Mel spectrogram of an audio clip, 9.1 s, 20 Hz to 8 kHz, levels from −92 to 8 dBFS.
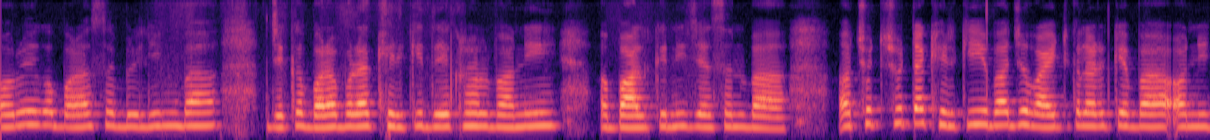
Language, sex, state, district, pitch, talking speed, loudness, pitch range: Bhojpuri, female, Uttar Pradesh, Gorakhpur, 230 Hz, 185 wpm, -18 LUFS, 225-240 Hz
